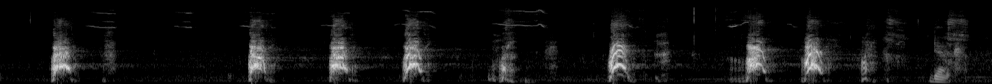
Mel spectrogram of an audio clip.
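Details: Back-yard barking from Doe, a black terrier kept with two white Rat Terriers: loud, irregular barks roughly every one to two seconds, each trailed by softer grunts, with short high squeaks between.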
